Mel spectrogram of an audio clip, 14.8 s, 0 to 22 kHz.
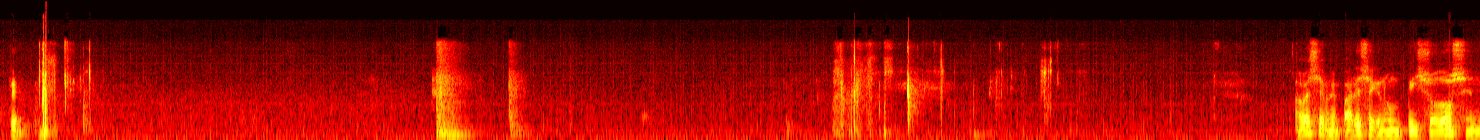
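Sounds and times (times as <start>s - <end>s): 
faint steady hum: 0.0s - 14.8s
speech: 0.1s - 0.4s, 13.1s - 14.8s
window on a 12th floor being handled and shut: 4.4s - 5.3s.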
